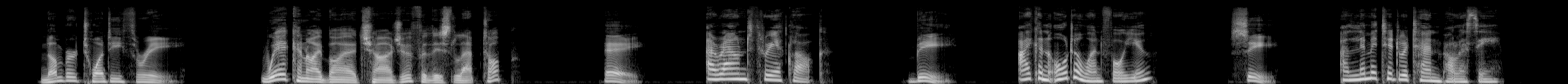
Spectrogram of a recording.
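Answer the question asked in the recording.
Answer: B: I can order one for you.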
